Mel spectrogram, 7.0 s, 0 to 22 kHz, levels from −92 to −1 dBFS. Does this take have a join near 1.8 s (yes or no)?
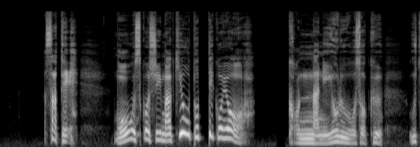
no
